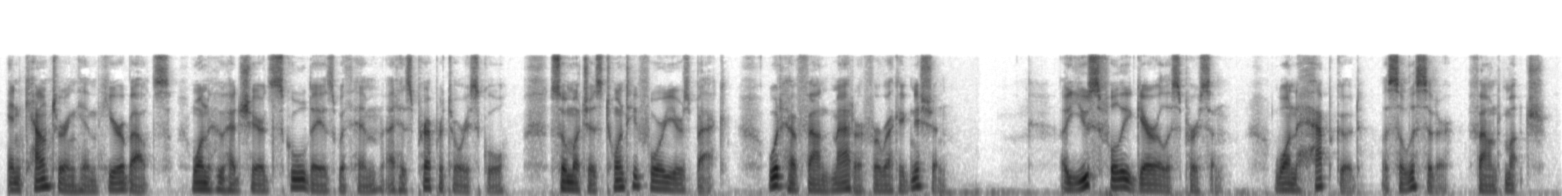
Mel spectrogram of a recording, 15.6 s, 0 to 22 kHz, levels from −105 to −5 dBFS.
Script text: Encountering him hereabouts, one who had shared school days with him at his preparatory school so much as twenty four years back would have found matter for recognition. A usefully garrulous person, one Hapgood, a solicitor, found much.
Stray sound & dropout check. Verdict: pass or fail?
pass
